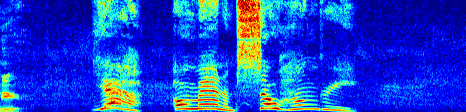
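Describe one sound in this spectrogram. A young boy speaks with animation, close by.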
